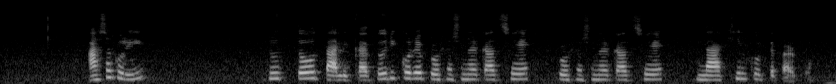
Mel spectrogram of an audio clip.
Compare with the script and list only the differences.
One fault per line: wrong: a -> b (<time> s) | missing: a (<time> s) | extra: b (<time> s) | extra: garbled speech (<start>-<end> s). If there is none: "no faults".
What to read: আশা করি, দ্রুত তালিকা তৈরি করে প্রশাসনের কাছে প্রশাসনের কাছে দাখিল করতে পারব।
no faults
